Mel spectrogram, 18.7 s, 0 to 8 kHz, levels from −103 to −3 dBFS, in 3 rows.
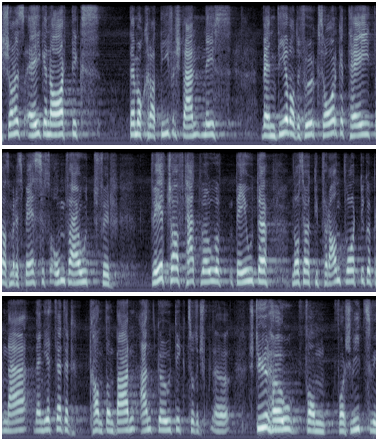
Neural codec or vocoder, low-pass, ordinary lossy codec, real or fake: none; 7.2 kHz; none; real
